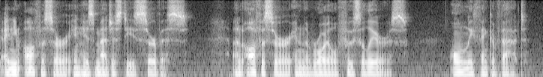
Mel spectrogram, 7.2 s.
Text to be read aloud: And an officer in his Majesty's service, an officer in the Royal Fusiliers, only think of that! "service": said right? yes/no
yes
